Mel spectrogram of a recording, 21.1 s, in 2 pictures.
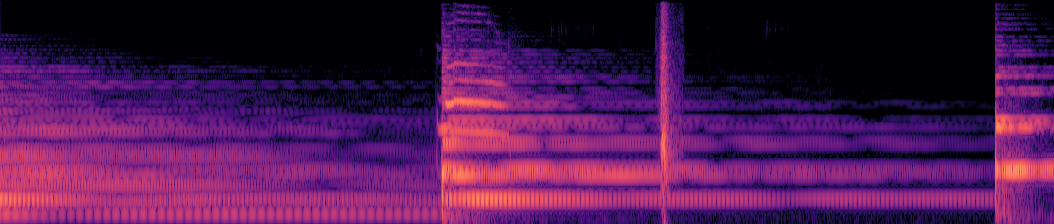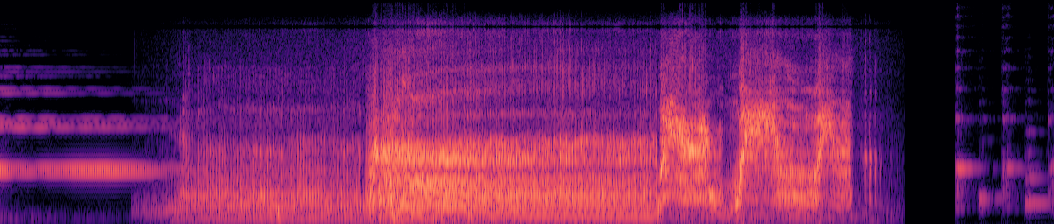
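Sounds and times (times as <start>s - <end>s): animal growling roar: 12.0s - 19.4s.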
